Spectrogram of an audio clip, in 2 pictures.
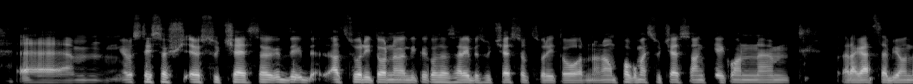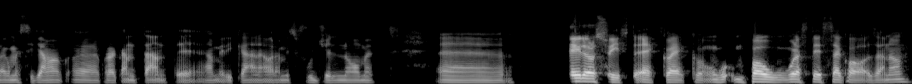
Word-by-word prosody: Ehm, 100 0 -5
e - - -9
lo - - -2
stesso - - -1
sc - - -10
è - - +4
successo, 110 0 +1
ehm, 110 0 +2
di 110 0 -2
d - - -9
uhm, - - -9
al 115 -1 +1
suo 115 - -1
ritorno, 110 0 +2
a 105 - -1
di 105 0 -6
che 115 - -5
cosa 110 -1 0
sarebbe 105 0 0
successo 100 +2 -3
al 105 - -7
suo - - -8
ritorno, 100 0 -3
no, 105 - -3
un 105 - -6
po' 115 +3 0
come 110 +1 -2
è - - -11
successo 110 0 -3
anche 105 -1 -3
con, 110 +1 -4
mhmm, 105 0 -6 0.6
la - - -5
ragazza 105 0 +2
bionda, 105 0 -3
come 100 0 -6
si 95 - -17
chiama, 100 +2 -1
c - - -27
uhm, 100 -2 -6
quella 95 +1 -4
cantante 95 +1 -5
americana, - - -7
ora - - -7
mi - - -10
sfugge 95 -3 -11
il 95 - -8
nome, 100 -1 -8 0.6
ehm 95 -2 -5 0.6
Taylor 145 -2 +11
Swift, 105 -3 0
ecco, 110 0 +3
ecco 105 0 +1
un 115 - -3
gu 115 - 0
un 115 -3 -5
po' 125 -1 +9
u 105 +1 -1
la 120 - +8
stessa 110 -1 +1
cosa, 100 0 -1
no? 115 +2 -4
105 Hz, 205 wpm, -23 LUFS, 100-110 Hz, 0.6 s, Taylor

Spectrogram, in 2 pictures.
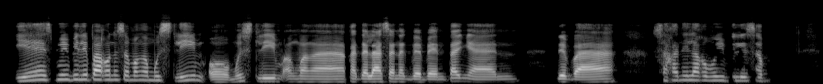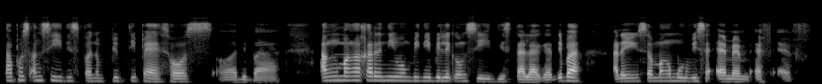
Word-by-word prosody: Yes, 200 +6 0
bumibili 225 0 0
pa 225 -1 +6
ako 220 - +1
no'n 215 - -6
sa 205 - -2
mga 200 -1 -1
Muslim, 195 0 +2
oh, 120 -1 0
Muslim 145 +1 0
ang 130 - -4
mga 125 -1 +2
kadalasan 130 0 +5
nagbebenta 125 0 +1
niyan, 125 -2 -1 0.4
'di 135 - +4
ba? 120 +2 +4 0.4
Sa - - -5
kanila 195 0 -2
ako 190 0 -5
bumibili 175 -1 -5
sa 165 -2 -3 0.6
tapos 180 +2 -1
ang - - -4
CD's 175 -3 0
pa 150 - -5
no'n 150 - -14
₱50 135 -5 -2
oh, 115 +1 -9
'di 120 - -10
ba? 105 -2 -6 0.4
Ang 175 +3 +3
mga 190 0 +1
karaniwang 185 -2 -1
binibili 165 -1 -3
kong 155 -1 -6
CD's 130 -3 -3
talaga 115 -2 +1
'di - - -3
ba, 170 0 +7 0.4
ano - - +2
yung 150 0 -1
sa 160 -1 +1
mga 160 0 -3
movie 155 -2 -5
sa - - +1
MMFF. 130 -3 -3
155 Hz, 170 wpm, -25 LUFS, 125-185 Hz, 0.6 s, ba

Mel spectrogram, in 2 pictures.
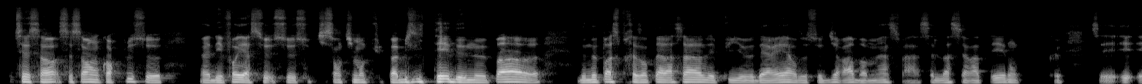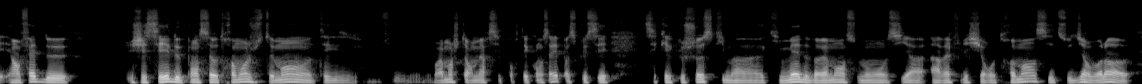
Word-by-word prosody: C'est 120 +1 +3
ça, 115 0 +3
c'est 115 -2 -6
ça 115 +2 0
encore 105 -2 +1
plus, 125 -2 -4
heu, 100 -1 +3 0.4
bah, 95 -1 -1
des 95 0 +2
fois 110 - +3
il - - +7
y - - +7
a 100 - +4
ce - - -4
ce - - -3
ce - - -11
petit - - -10
sentiment 105 0 -2
de - - -12
culpabilité 110 +5 +3
de 110 -2 +5
ne 100 -1 +3
pas, 115 +4 +6
heu 100 -1 0 0.4
de 100 - 0
ne 110 - +4
pas 115 +2 +2
se 115 - -8
présenter 105 -1 0
à 110 - +5
la 105 0 +2
salle. 110 0 +3
Et 95 - +2
puis, 95 0 -5
heu, 90 -1 -1
derrière 95 +3 +1
de 90 - -4
se 95 - -9
dire: 95 +2 -4
«Ah 100 - 0
ben 90 -2 -4
mince, 95 +3 -7
bah 80 - -14
heu - - -16
celle-là 95 +3 -5
c'est 100 -1 -9
raté». 90 +3 -4
Donc, 100 -3 -5 0.3
heu - - -9 0.3
c'est - - -11
et - - -6 0.2
et - - -11
et - - -11
en 100 - +2
fait 120 +5 +2
de 95 -3 +3 0.5
j'essayais 105 +5 +4
de 115 - +6
penser 105 0 0
autrement 110 +4 +2
justement. 110 -1 0
Heu, 85 - -8
t'es 90 - -5
v 85 -1 -9 0.8
vraiment 95 +6 -1
je 115 - -7
te - - -2
remercie 95 +1 -5
pour - - -17
tes - - -3
conseils 120 +8 -3
parce 100 - -8
que - - -5
c'est 100 -1 -2 0.3
c'est - - -14
quelque 100 0 -3
chose 110 +3 0
qui 105 - -9
m'a 85 -2 -2
qui 90 - -6
m'aide 110 +2 +6
vraiment 95 +3 +2
en - - 0
ce 100 -1 -14
moment, 95 +1 -1
aussi 95 +3 -5
à 85 -3 -3
à 95 - -2
réfléchir 95 -1 -4
autrement. 110 +9 -2
C'est 120 -5 -6
de - - -18
se 95 - -7
dire 100 +4 +1
voilà, 95 +3 +3
heu, 85 - -2
100 Hz, 250 wpm, -22 LUFS, 95-110 Hz, 0.8 s, il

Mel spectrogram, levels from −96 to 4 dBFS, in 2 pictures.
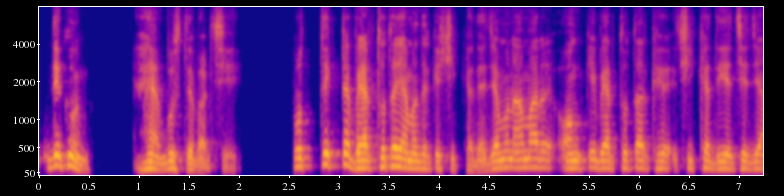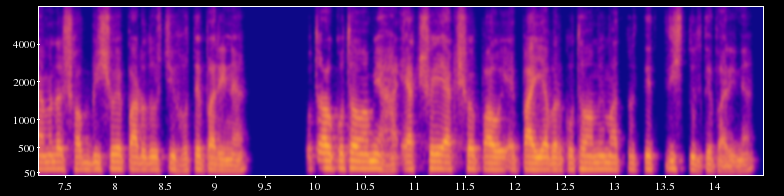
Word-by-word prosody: দেখুন, 180 -1 +7 0.6
হ্যাঁ, 125 -2 +4
বুঝতে 130 -3 +1
পারছি। - - -4 0.7
প্রত্যেকটা 175 +6 +3
ব্যর্থতাই 160 +5 +6
আমাদেরকে 125 -2 +1
শিক্ষা 100 - -9
দেয়। 95 +1 -3
যেমন 140 +2 +3
আমার 150 0 +2 0.3
অঙ্কে 135 +2 +1
ব্যর্থতার 135 0 0
ঘে 130 +1 -1 0.2
শিক্ষা 135 +2 -2
দিয়েছে 125 +1 +1
যে 130 - +1
আমরা 120 +1 -2
সব 110 0 -3
বিষয়ে 120 +2 -1
পারদর্শী 110 0 -2
হতে 110 +4 -3
পারি 100 -3 -1
না। 90 - -5 0.7
কোথাও, 135 -1 +2
কোথাও 130 0 +2
আমি 130 0 +3
হা 100 - -6 0.2
১০০ 120 - -7
ই, - - +2
১০০ 120 +1 -4
পাউ 115 -1 +2 0.3
পাই 110 -1 +3
আবার 110 0 -1
কোথাও 115 +1 -3
আমি 115 0 -1
মাত্র 110 - -8
৩৩ 120 +2 -4
তুলতে 110 -1 -4
পারি 85 +1 -5
না। 95 - -9
125 Hz, 170 wpm, -21 LUFS, 115-135 Hz, 0.7 s, দেখুন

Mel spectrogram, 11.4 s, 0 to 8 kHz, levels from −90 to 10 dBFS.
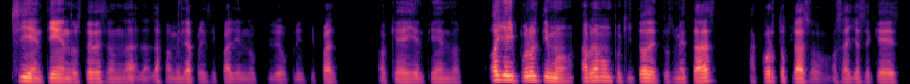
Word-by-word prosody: Sí, 135 -2 +4
entiendo, 110 0 +1
ustedes 105 +1 -5
son 105 0 -17
la 95 -3 -11
la 90 -2 -21
la - - -15
familia 100 +1 -9
principal 100 -1 -16
y 100 - -18
núcleo 95 -1 -20
principal. 95 +2 -13 0.5
Okey, 105 -1 -10
entiendo. 105 +1 -14 0.3
Oye, 160 0 +8
y 155 - +8
por 145 +1 +2
último, 125 -5 +2
háblame 140 +2 0
un 135 -1 -4
poquito 120 -1 -2
de 115 -3 +1
tus 100 0 -24
metas 120 +5 0 0.4
a - - -26
corto 120 -1 -8
plazo. 100 -3 -2
O 100 - -23
sea, 105 +1 -12
yo 110 +2 -13
sé 110 -1 -21
que 105 0 -6
es 100 0 -11
105 Hz, 175 wpm, -21 LUFS, 100-120 Hz, 0.5 s, Oye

